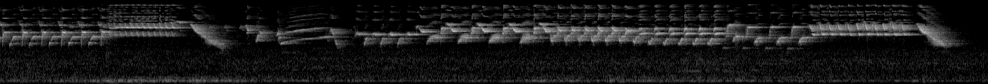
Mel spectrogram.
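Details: Goldfinch hybrid (mixto) kept for training sings clean song (canto limpio): a loud, continuous, rapid twittering of high metallic notes and trills, broken by two brief downward-sweeping buzzy notes, ending in silence.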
